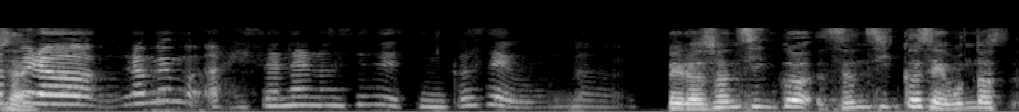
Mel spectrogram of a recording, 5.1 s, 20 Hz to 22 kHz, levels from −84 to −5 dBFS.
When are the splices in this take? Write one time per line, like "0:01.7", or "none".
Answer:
none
